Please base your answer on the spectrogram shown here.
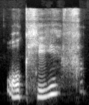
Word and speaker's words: O'Keefe: She How did she pronounce his last name? O'Keefe.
